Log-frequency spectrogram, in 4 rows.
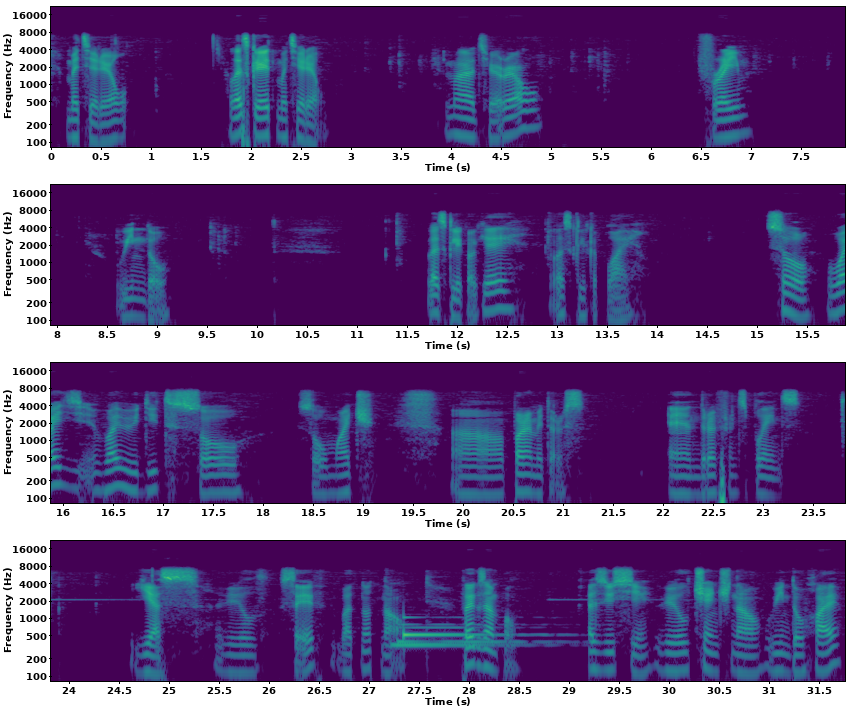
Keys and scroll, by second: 3.5-5.4 typing, 6.9-9.7 typing.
